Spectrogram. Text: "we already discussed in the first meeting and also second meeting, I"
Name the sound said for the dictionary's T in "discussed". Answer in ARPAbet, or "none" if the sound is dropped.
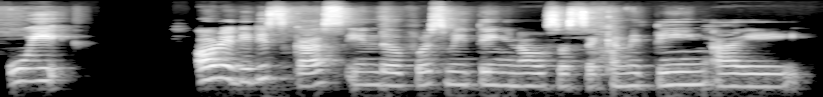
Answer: none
